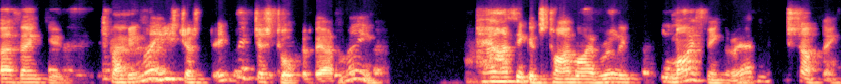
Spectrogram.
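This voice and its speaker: With an Australian accent, a man speaks at a moderate pace in a fairly high voice, his pitch swinging very widely. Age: 60s. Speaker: life coach. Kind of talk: podcast interview. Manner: animated.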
